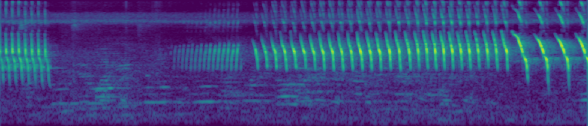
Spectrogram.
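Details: Canary in full, long-lasting song meant to coax quiet canaries into singing: a buzzy high burst, a pause, then a rapid even trill of rolling pulses ending in downslurred notes.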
